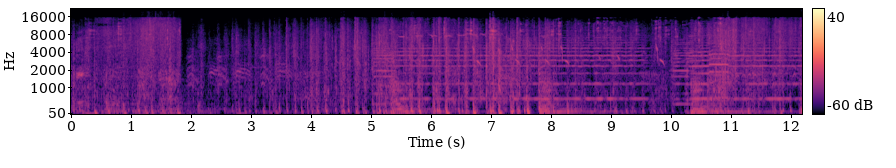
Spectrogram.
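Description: Horses galloping at speed in Red Dead Redemption, rapid pounding hoofbeats close by with neighs and whinnies among them, loud throughout against a busy rumbling background.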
